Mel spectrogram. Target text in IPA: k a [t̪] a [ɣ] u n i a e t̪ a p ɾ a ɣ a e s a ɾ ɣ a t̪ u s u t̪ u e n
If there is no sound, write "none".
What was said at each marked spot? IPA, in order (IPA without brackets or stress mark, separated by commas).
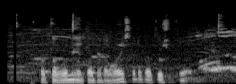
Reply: t̪, ɣ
